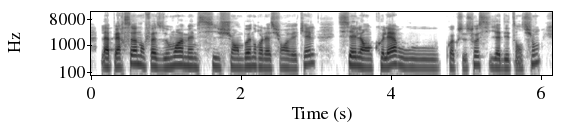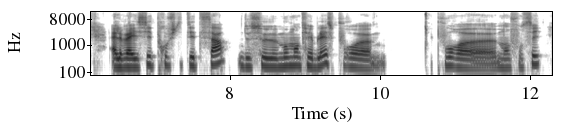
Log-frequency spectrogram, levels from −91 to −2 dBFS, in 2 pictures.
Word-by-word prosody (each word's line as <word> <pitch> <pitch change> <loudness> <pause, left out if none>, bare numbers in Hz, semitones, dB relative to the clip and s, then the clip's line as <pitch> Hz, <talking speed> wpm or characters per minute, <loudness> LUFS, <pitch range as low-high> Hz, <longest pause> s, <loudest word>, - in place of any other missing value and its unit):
La 170 - +7
personne 200 +5 +4
en 190 - -4
face 175 -2 0
de 165 - -5
moi, 195 +3 +4
même 175 -2 -3
si 170 +2 -3
je - - 0
suis 170 - 0
en 165 - +1
bonne 175 +2 0
relation 165 -1 -2
avec 150 +3 -5
elle, 215 +3 -1 0.3
si 200 - -1
elle 190 -1 +2
est - - +4
en 160 -1 +2
colère 185 +4 +5
ou 160 -2 -8 0.2
ou - - -19
quoi 160 -1 -4
que - - -6
ce - - -5
soit, 200 - -3
s'il 195 - -5
y - - 0
a - - +4
des 150 0 -5
tensions, 220 +3 -4 0.4
elle 165 -1 +5
va 165 0 +9
essayer 165 +5 +1
de 190 - -20
profiter 190 -1 -4
de - - -16
ça. 210 +3 +4 0.2
De 170 -2 -7
ce 180 - 0 0.2
moment 180 +2 -2
de - - -8
faiblesse 185 +5 +1
pour 170 -3 -3
hem 150 -1 -1 0.8
pour, 175 -3 -1
heu, 75 - +1
m'enfoncer. 160 - -5
170 Hz, 235 wpm, -24 LUFS, 160-190 Hz, 0.8 s, va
